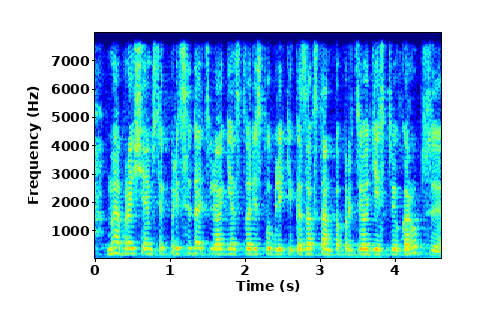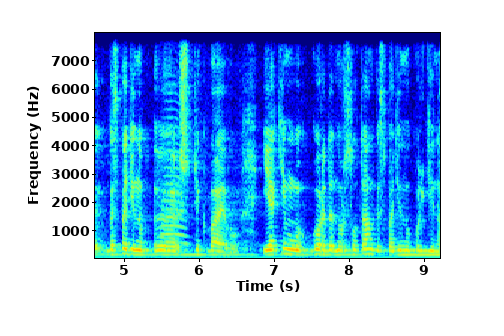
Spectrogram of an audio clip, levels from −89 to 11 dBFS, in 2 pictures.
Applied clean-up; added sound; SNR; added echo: none; Brass instrument; 12 dB; reverberation time 0.2 s.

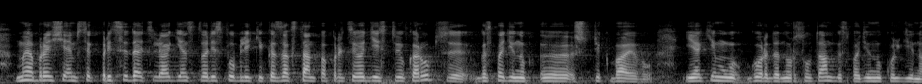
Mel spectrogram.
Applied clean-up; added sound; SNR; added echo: none; none; none; none.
